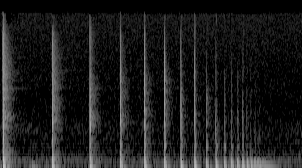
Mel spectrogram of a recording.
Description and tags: Out on the patio recording with a laptop and USB microphone. Closeup recording of a slightly flat basketball bouncing after being dropped.
field-recording, atmosphere, outdoor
